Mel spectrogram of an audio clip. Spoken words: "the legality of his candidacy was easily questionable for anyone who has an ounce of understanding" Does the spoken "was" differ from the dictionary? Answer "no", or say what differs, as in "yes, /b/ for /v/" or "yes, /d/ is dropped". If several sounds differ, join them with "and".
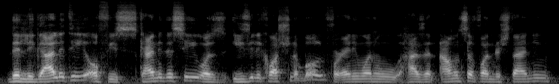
no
